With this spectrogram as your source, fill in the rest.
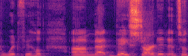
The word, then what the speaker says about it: Whitefield: One of those things actually was the evangelical revival in England that John Wesley and George Whitefield, it's spelled Whitefield, but it's said Whitefield, that they started.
